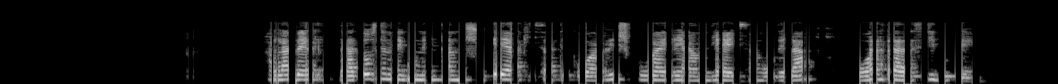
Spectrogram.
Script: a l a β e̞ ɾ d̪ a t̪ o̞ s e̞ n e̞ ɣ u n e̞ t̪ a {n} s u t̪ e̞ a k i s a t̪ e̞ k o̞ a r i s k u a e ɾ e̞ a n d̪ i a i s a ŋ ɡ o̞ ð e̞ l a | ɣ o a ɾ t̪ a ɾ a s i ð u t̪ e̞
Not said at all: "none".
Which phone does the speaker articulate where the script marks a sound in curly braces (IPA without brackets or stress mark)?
n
